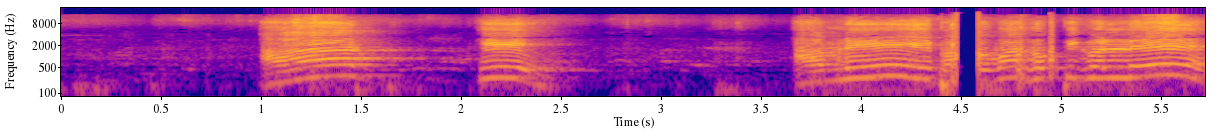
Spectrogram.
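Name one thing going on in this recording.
A man sings loudly in long, drawn-out phrases close by.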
